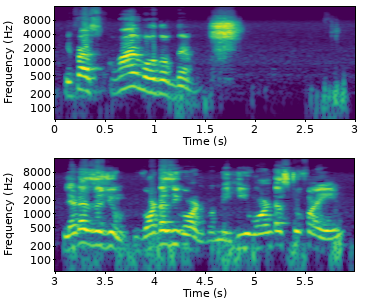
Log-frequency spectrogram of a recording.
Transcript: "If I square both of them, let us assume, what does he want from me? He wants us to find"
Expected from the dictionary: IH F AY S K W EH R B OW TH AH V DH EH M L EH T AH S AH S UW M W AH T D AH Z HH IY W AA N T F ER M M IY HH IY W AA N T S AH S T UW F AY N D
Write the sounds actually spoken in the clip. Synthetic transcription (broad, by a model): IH F AY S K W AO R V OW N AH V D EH M L EH T AH S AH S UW M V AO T D AH Z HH IY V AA N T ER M M IY HH IY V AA N T AH S T UW F AY N D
